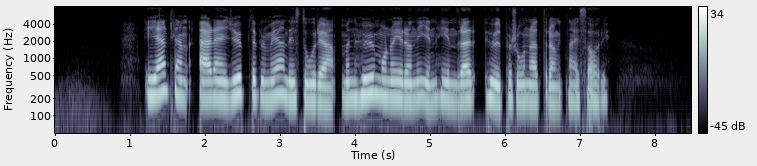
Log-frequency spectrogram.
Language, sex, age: Swedish, female, 25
